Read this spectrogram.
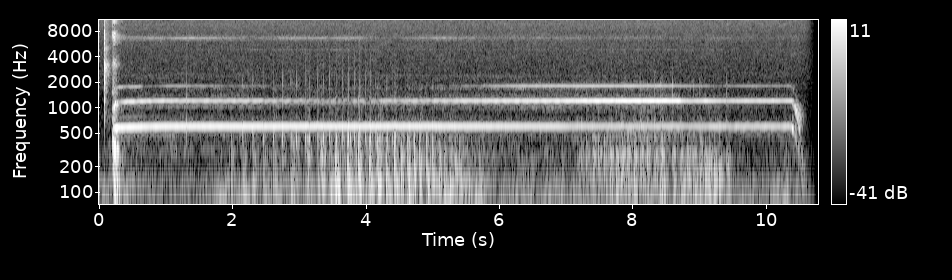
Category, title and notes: Sound effects > Objects / House appliances
A bed servo motor lowering with creaks.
